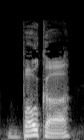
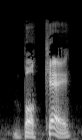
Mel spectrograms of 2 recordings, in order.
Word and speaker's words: Bokeh: whether or not you say K or ke, it is two distinct syllables. Boca is not a photography term. Bokeh is a photography term.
